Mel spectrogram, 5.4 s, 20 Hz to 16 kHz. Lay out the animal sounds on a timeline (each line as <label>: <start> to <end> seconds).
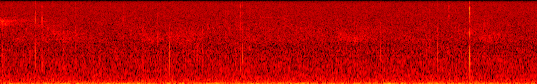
Red-eyed Vireo (Vireo olivaceus): 0.0 to 5.4 seconds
